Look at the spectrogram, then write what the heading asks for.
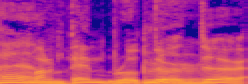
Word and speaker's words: Martin Brodeur: At least to pronounce his name properly. Martin Brodeur.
